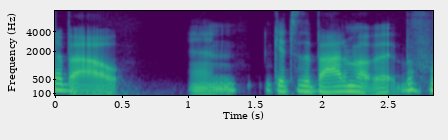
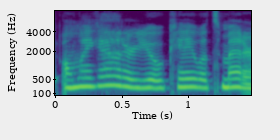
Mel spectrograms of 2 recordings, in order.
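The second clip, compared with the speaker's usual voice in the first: higher, quicker worried questions; mock alarmed concern; 9 semitones higher, faster than usual. Colleagues checking on a crying coworker, mock alarmed concern. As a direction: imitate startled colleagues fussing over someone upset.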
